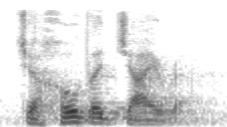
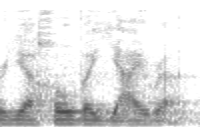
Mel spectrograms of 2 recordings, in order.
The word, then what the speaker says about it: Jehovah Jireh: And now in verse 14, and Abraham called the name of the place Jehovah Jireh, or Jehovah Jireh. The J is really not pronounced in the Hebrew, just we put the J there.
